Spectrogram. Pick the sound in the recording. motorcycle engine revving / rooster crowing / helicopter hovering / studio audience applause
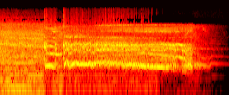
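rooster crowing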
